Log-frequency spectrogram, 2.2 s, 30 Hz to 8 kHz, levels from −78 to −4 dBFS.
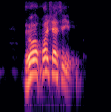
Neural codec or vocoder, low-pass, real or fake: codec, 32 kHz, 1.9 kbps, SNAC; 7.2 kHz; fake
